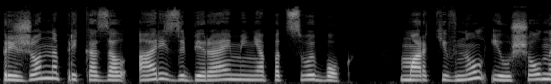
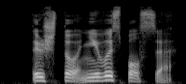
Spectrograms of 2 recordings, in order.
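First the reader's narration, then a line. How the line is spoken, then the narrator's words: Growled. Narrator (Russian): рыкнул Йоран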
